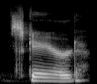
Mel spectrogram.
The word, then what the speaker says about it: scared: scared aired scared and don't forget the D on the end we' got to have that D scared past tense and the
